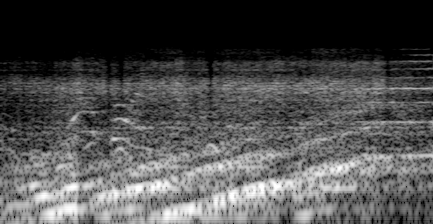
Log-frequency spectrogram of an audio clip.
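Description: A pitched sound effect on a stage show's sound track, rising steadily in pitch over about three seconds and leading straight into music.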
